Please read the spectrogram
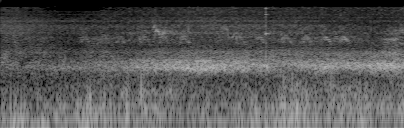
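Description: Outdoor background noise: wind rumbling on the microphone, with a steady distant hum that swells from about a second and a half in.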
